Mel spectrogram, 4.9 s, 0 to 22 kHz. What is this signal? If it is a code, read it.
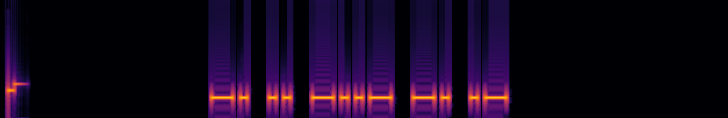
Morse code, heard as a keyed tone, about 25 wpm, 700 Hz. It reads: NIXNA
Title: Code Groups - 5 Letters - 25wpm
